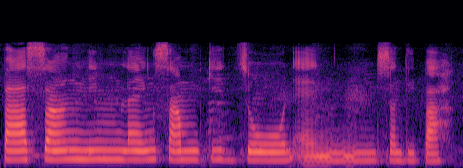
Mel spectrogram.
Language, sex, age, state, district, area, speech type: Nepali, female, 18-30, West Bengal, Kalimpong, rural, spontaneous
